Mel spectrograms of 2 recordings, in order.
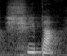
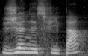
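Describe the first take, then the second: First: "je suis pas" as two syllables, chui pa; contracted negation. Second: "Je ne suis pas" with je and ne both sounded; full negation. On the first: Teacher shows students casual French, "je suis pas" as chuis pas. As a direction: drop ne and fuse "je suis" into chui. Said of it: "on ne prononce pas le E de je". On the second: Teacher gives students the written form, full "Je ne suis pas". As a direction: say every syllable of "Je ne suis pas". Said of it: "on va enlever le ne". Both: Shown as a demonstration.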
